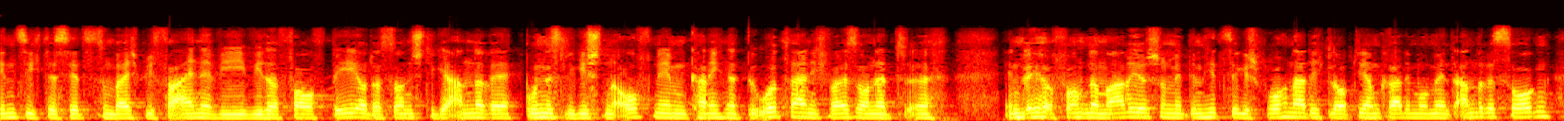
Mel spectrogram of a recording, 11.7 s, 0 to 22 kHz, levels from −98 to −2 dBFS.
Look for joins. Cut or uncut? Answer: cut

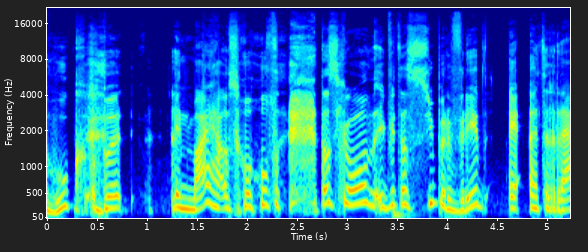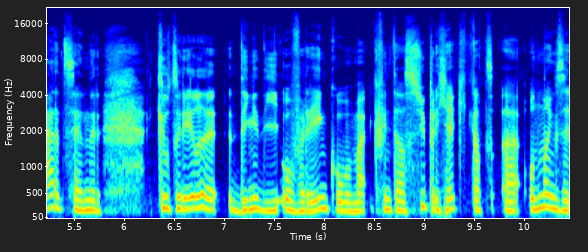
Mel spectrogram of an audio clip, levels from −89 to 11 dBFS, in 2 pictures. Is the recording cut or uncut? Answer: cut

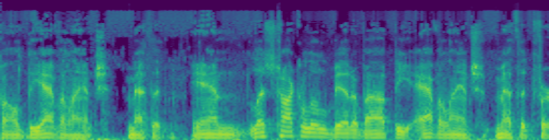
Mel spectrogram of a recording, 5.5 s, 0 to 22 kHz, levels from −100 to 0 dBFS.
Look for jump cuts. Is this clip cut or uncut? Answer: uncut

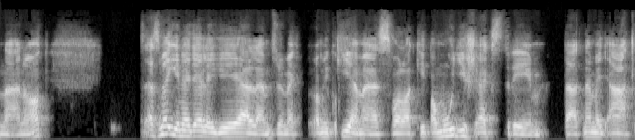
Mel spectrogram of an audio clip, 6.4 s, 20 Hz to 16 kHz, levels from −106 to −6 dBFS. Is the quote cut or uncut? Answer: cut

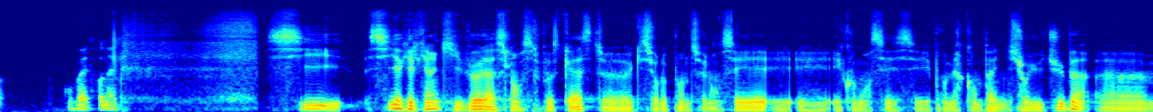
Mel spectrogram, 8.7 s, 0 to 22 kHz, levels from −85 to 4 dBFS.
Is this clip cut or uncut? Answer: cut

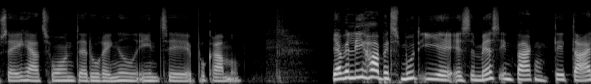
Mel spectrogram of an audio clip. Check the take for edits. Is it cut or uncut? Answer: uncut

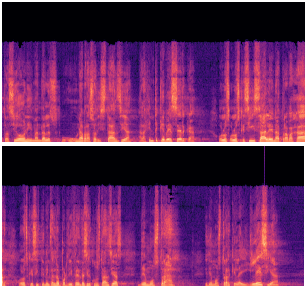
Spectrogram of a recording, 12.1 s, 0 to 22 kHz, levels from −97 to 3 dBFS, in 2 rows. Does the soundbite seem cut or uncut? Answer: cut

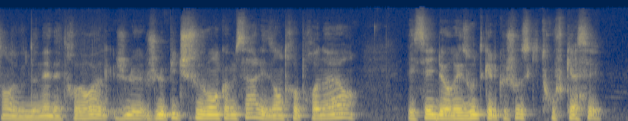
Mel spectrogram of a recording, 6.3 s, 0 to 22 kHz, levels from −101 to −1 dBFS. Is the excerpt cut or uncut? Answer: uncut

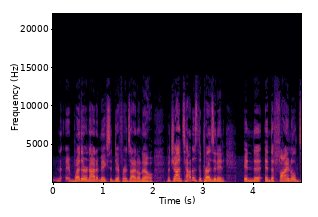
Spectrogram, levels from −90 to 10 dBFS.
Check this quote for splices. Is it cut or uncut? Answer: cut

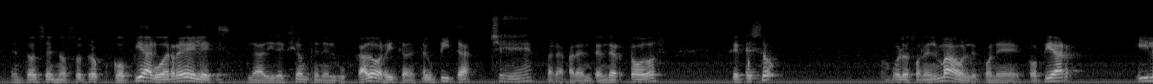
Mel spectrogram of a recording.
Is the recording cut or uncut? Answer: cut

